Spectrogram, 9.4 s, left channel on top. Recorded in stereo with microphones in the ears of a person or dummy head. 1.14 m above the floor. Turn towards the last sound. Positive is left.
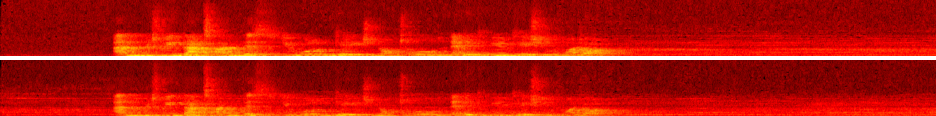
turn(degrees=-15)  # may be behind; listen again after turning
